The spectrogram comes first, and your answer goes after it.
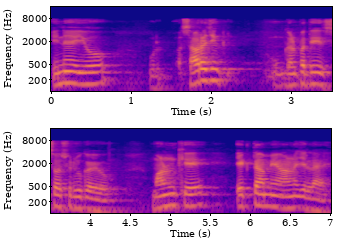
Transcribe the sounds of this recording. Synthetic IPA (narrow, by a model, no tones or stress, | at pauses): ɪnəɪɦo | saːʋɾaːd͡ʑɪk | ɡʱɐɽ̃pət̪isɔʃʊɾukɐjo | maːn̤ʊnɪ̆kʰeː | kt̪amẽaːɽ̃d͡ʑeːlaːɪ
